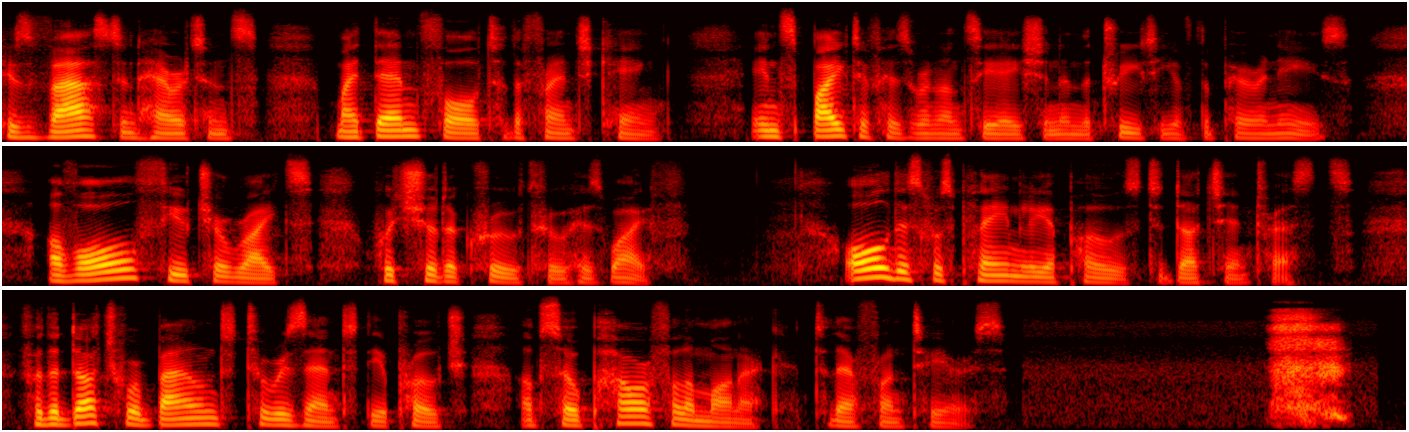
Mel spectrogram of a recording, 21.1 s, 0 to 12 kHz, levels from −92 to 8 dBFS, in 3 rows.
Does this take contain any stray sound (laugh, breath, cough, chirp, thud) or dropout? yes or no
yes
